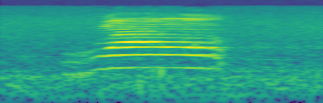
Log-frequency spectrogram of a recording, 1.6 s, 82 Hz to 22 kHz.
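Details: [5, "Talkative Siamese cat complaining: a single loud, bright meow of about half a second that swells and fades, with a person's voice before and after."]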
